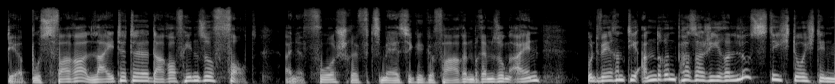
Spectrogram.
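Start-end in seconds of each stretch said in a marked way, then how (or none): none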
